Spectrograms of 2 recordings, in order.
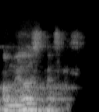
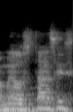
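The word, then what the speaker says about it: homeóstasis: No homeostasis, sino homeostasis. ¿Quién fue la que dijo eso? Laura. Homeostasis. Entonces, las características del sistema, que una de ellas es homeostasis, otra es, otra es finalidad. Entonces, para que tengan en cuenta la pronunciación. La tilde. Por eso es importante poner tildes, porque homeostasis tiene tilde y entonces por eso se pronuncia de esa manera.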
